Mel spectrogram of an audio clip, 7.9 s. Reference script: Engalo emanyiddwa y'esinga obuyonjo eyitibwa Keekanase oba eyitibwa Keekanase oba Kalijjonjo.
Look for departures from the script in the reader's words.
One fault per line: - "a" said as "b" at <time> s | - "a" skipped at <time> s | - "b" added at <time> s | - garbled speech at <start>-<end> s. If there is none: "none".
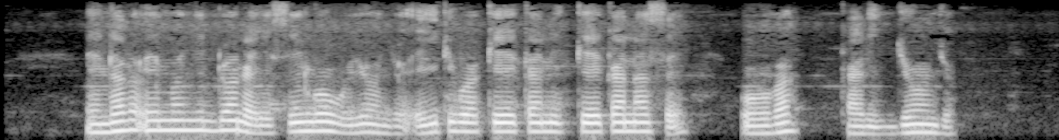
- "nga" added at 1.8 s
- "eyitibwa Keekanase oba" skipped at 5.9 s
